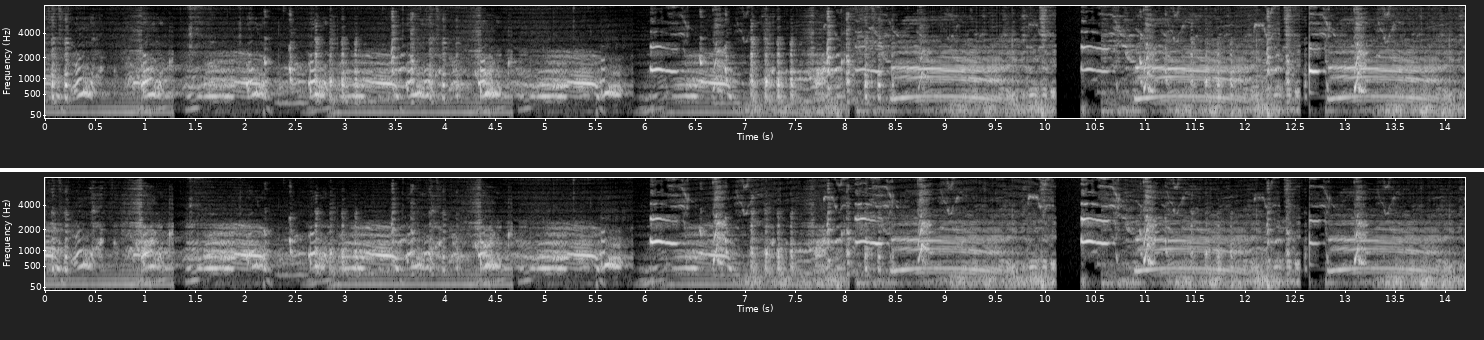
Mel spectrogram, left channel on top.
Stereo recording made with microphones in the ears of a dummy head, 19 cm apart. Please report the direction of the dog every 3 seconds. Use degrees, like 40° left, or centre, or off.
50° left, 30° left, 20° right, 10° right, 50° left.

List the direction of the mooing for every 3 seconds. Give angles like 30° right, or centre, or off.
10° right, 10° left, 30° left, 40° left, 40° left.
